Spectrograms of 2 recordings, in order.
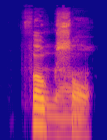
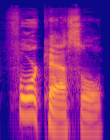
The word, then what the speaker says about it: forecastle: It's spelled forecastle. – Yes. – Pronounced forecastle. – Yes, you can pronounce it forecastle, but it's not the usual pronunciation of it.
